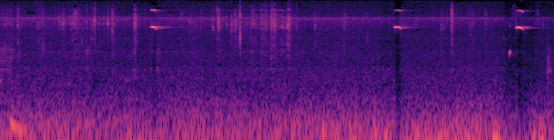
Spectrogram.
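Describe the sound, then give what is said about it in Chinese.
A Eurasian otter pup calls for its mother with three brief, high, whistle-like peeps spaced a few seconds apart, heard over a steady background hiss and low rumble. “这个是幼他在叫妈妈的声音， 哦，小 baby 在叫妈妈。”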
